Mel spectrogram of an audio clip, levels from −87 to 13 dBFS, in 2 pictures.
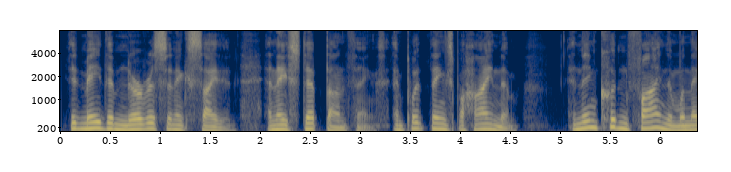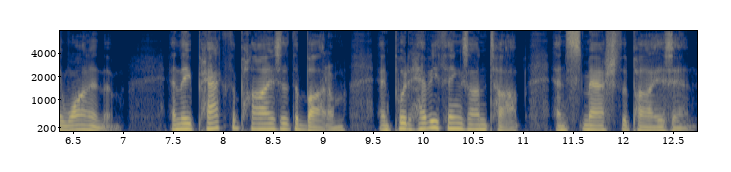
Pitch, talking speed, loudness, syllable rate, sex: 135 Hz, 205 wpm, -18 LUFS, 5.1 syllables/s, male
